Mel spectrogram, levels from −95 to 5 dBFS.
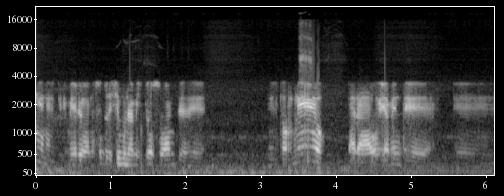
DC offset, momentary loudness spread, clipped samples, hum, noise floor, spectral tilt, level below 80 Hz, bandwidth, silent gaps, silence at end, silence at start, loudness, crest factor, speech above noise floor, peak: under 0.1%; 20 LU; under 0.1%; none; -47 dBFS; -2 dB/octave; -52 dBFS; 19.5 kHz; none; 0.1 s; 0 s; -19 LUFS; 16 dB; 27 dB; -6 dBFS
